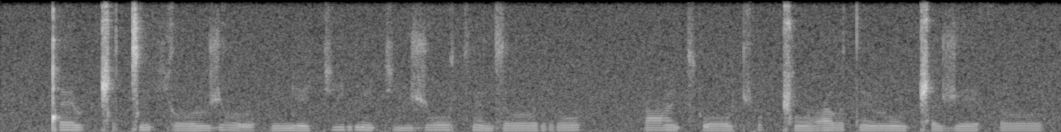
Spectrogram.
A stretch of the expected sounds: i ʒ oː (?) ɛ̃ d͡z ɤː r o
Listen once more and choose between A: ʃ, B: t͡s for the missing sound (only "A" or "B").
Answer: B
